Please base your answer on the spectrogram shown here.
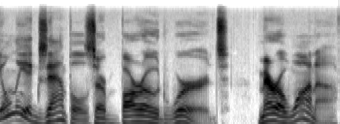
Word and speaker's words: marijuana: Marijuana from Spanish. The J makes an H sound.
